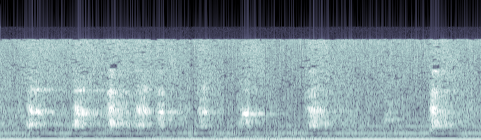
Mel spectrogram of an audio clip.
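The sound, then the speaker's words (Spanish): Dogs bark angrily as someone new comes in, in a ragged series of short, sharp yaps, about nine over several seconds, against a steady low electrical hum. “Se nos enojaron los perros.”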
